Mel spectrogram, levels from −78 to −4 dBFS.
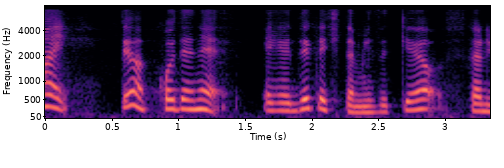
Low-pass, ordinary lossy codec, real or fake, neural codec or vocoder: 7.2 kHz; none; fake; codec, 16 kHz, about 1 kbps, DyCAST, with the encoder's durations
